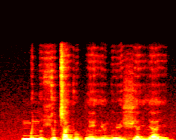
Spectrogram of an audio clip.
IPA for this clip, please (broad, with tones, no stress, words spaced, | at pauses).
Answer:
mʊ˦ɲu˨ço˦ca˨ jʊ˨ple˨lʲu˨n ly˨fʲa˨jlʲa˦j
